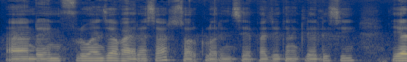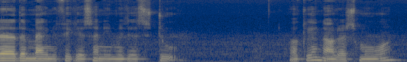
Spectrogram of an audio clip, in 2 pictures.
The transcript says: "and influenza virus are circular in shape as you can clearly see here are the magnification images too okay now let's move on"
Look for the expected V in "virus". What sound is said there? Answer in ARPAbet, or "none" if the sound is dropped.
B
